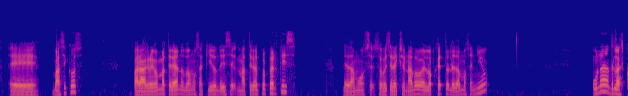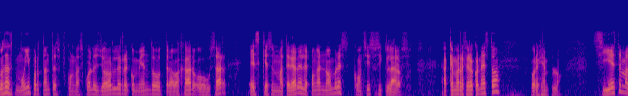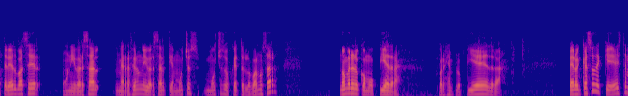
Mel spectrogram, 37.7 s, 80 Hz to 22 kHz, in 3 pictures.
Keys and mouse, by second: 9.8 click, 10.4-11.5 drag, 17.4-35.6 drag.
